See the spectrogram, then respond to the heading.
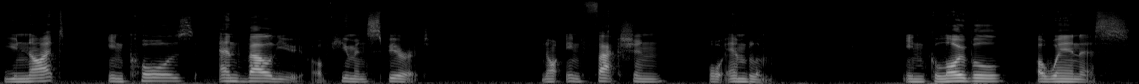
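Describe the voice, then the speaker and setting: Slow, deliberate man in reflective monologue. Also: medium pitch, a bit bright, clear, resonant tone, dry recording. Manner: earnest, deliberate, with long pauses between short phrases. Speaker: speaker giving a personal philosophical talk. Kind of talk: solo reflective monologue, slow spoken address.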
